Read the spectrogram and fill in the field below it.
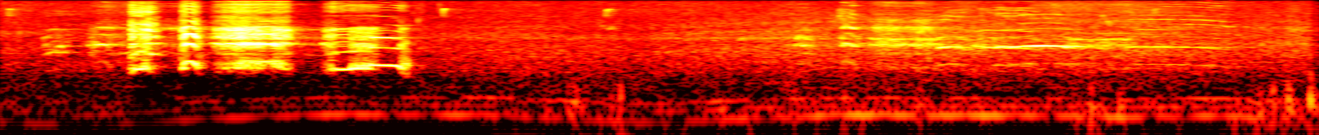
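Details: Several roosters at Poplar Hill: one loud, harsh, harmonic crow broken into pulses over about a second and a half, followed by a fainter, more distant crow, with a low rumbling hum in the background.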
